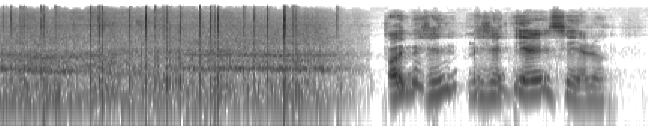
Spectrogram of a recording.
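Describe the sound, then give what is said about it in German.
Rapid, sharp fireworks bangs crackle over a dense roar of fans chanting in unison as they welcome Diego Maradona as new coach of Gimnasia La Plata in La Plata, Argentina, followed by several loud, drawn-out chanted calls from many voices once the explosions stop. “Feuerwerk und Sprechchöre, die Fans haben Diego Maradona euphorisch in La Plata empfangen.”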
